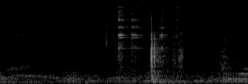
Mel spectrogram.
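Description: Glassware clinking: a small glass spice bowl knocking against a glass mixing bowl as powdered spice is tipped in. There is a short ringing clink just over a second in, then two sharp clicks, over a faint steady low hum.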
